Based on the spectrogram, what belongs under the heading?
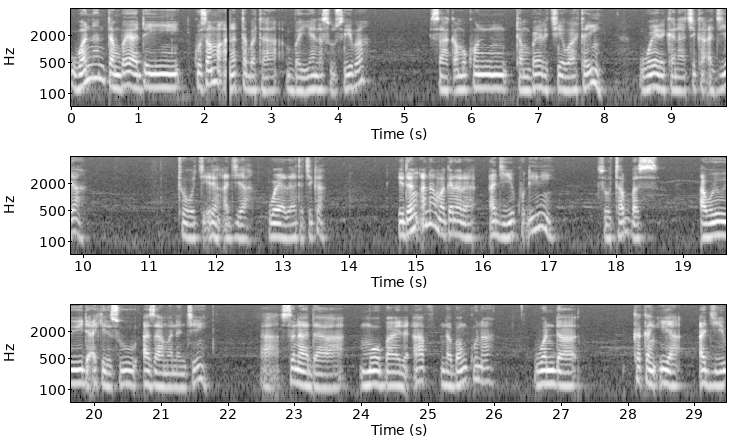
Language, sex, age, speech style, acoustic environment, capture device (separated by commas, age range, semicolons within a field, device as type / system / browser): Hausa, male, 35-44, relaxed; tired; anxious; happy; focused; excited; nervous; stressed, nature; people talking; appliances, desktop / Windows / Chrome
